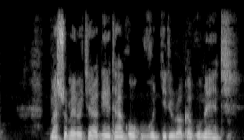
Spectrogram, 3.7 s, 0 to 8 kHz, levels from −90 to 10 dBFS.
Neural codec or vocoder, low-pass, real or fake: none; 7.2 kHz; real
